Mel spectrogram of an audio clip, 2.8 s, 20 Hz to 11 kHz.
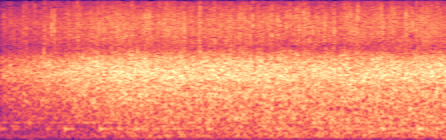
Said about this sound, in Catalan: Així, Lleó XIV ha rebut una ovació de fins a 7 minuts al final de la seva intervenció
